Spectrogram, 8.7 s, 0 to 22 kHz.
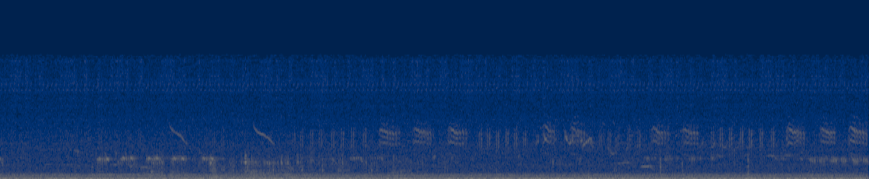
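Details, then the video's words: Distant common reed bunting singing on 1 June 2017 near a power station: short, high, chirped notes given in quick repeated series, with other faint high double notes throughout, over a steady loud low rumble. "Овсянка камышовая"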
